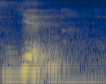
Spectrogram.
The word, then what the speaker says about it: yin: A lot of Scottish people will say the word 1 as yin, Y-I-N.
